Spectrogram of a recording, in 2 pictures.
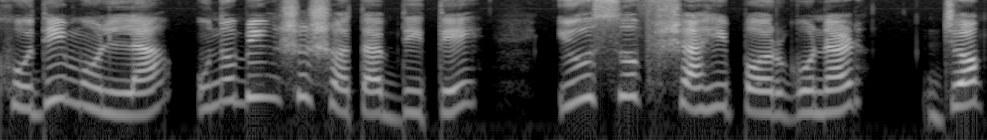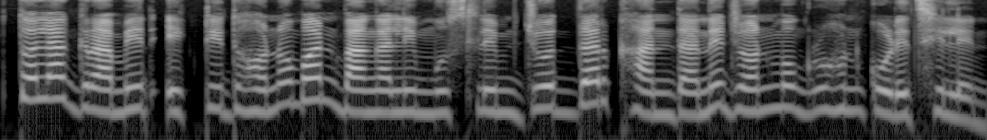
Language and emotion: Bengali, neutral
